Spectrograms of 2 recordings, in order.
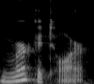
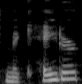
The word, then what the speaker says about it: Mercator: called a Mercator projection I've also heard that name pronounced mur Qatar but I'm pretty sure it's Makeda projection named after Gerrard Asst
